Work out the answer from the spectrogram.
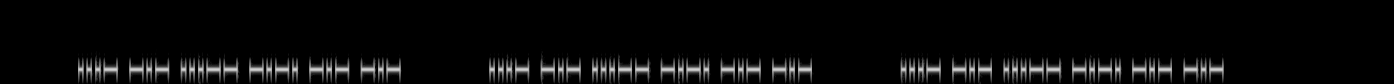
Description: Morse code, heard as a keyed tone, about 28 wpm, 700 Hz. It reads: VK3CKK VK3CKK VK3CKK
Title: DXCC-100 Call Signs - 6 Characters - Repeated 3x - 28wpm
